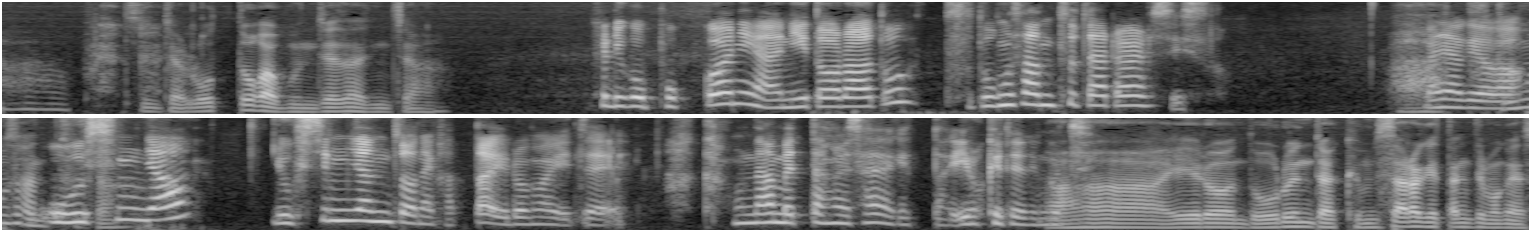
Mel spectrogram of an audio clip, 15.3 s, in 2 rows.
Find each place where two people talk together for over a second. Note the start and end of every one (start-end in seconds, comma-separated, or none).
7.1-8.3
